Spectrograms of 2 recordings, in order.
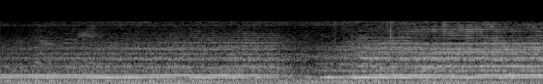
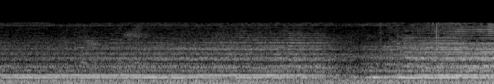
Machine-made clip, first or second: second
